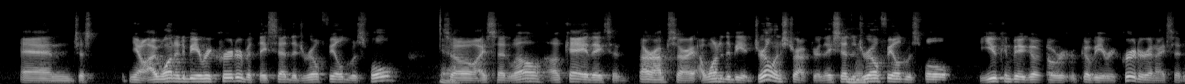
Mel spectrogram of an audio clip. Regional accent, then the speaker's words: Maryland, United States; I grew up in Maryland. So East Coast, went to Parris Island.

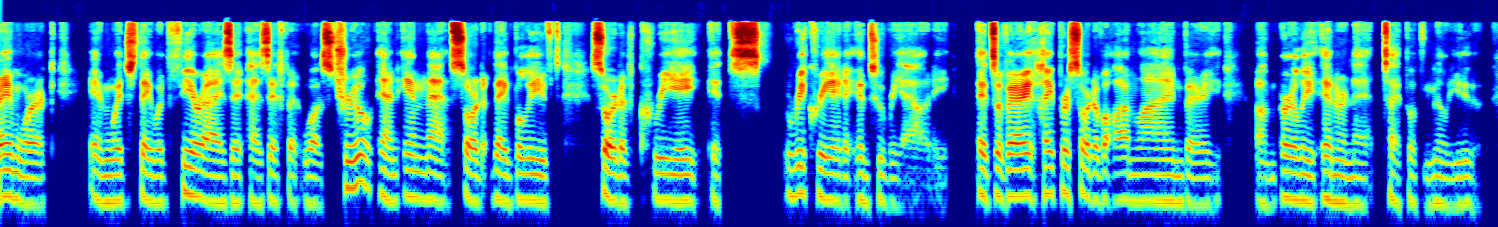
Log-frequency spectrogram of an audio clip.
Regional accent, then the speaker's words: United States; a very different political context that I'm coming from as an American growing up within a liberal context and rebelling against that.

